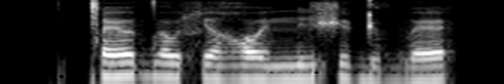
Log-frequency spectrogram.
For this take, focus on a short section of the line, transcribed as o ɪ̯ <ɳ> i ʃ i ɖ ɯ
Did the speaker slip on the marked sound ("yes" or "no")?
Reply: yes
